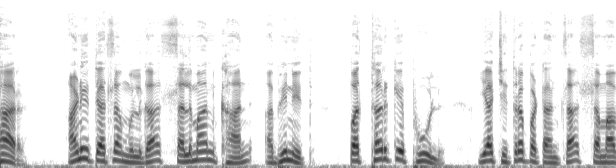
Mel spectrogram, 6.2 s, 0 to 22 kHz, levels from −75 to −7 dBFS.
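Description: Nothing in this speech recording stands out as a technical problem; there's no dropout, glitch or distortion anywhere to point to.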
